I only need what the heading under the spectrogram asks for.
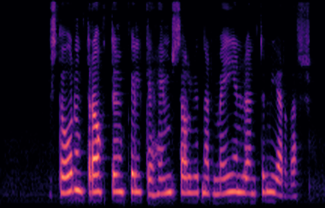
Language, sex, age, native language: Icelandic, female, 30-39, Icelandic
